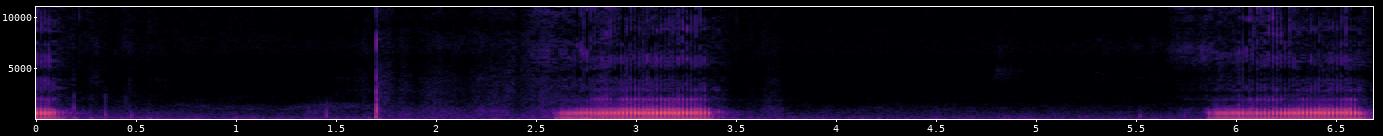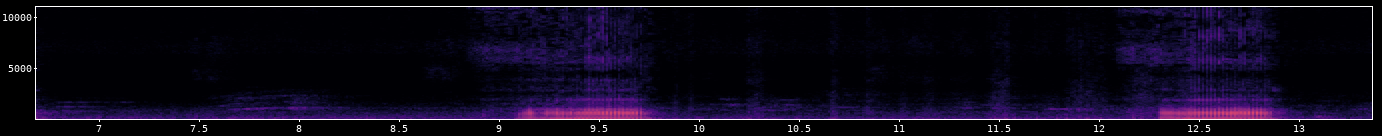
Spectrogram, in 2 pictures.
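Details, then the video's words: Shih Tzu puppy snoring while asleep indoors: four low, rasping, harmonic snores, each lasting about half a second and repeating roughly every three seconds, with quiet breathing between them and a faint click early on. "코골이 강아지 풀버전"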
